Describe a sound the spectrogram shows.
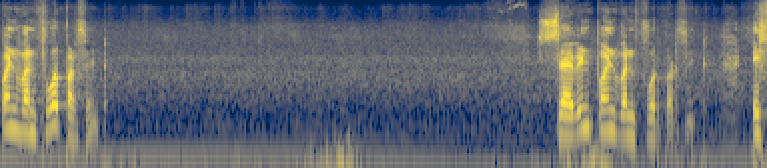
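A man speaks calmly into a close microphone, explaining.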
